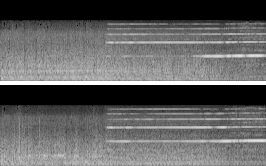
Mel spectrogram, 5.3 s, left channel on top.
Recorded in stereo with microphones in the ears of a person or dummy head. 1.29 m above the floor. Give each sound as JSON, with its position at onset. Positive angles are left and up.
{"t": 2.1, "sound": "a flute", "side_deg": -5, "distance_m": 0.8}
